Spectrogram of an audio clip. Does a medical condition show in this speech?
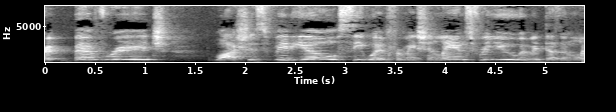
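No.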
